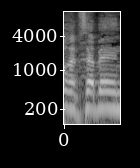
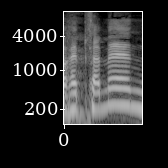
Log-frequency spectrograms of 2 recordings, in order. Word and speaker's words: Rebsamen: François Repsamen, vous voyez, c'est assez facile à dire pourtant.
